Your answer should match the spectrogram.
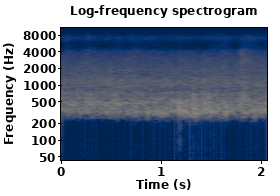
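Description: Chalk on a chalkboard, a few short scratches and taps as letters are written, over steady background noise.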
